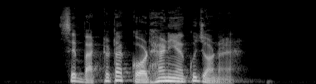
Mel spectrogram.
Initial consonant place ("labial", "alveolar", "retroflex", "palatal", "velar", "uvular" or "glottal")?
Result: alveolar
